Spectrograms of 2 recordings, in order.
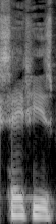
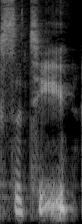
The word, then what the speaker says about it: Satie: Your topic is Erik Satie's performance indications. Do you know if I pronounced that right? – You didn't. – Okay. – It's Erik Satie.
